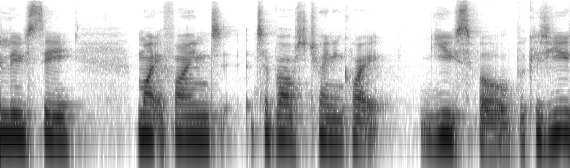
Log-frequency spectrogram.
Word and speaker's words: Tabata: No, Tabata training. Am I saying it wrong? – No, that's it.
